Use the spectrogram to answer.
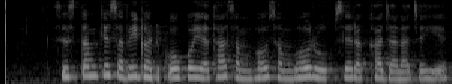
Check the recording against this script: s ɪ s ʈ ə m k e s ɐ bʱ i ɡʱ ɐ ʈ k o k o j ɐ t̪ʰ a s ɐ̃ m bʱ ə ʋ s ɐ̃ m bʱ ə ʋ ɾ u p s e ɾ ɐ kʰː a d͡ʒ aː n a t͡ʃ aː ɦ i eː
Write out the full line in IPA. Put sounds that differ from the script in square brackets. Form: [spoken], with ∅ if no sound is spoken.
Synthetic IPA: s ɪ s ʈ ə m k e s ɐ bʱ i ɡʱ ɐ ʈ k [õ] k o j ɐ t̪ʰ a s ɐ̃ m bʱ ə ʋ s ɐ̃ m bʱ ə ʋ ɾ [uː] p s e ɾ ɐ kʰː a d͡ʒ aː n a t͡ʃ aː ɦ i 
